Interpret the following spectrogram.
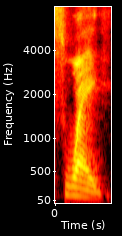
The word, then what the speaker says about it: swai: It's sway. A lot of the rebuttals to things people have to say to Ron DeSantis is, and the property taxes is still high.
